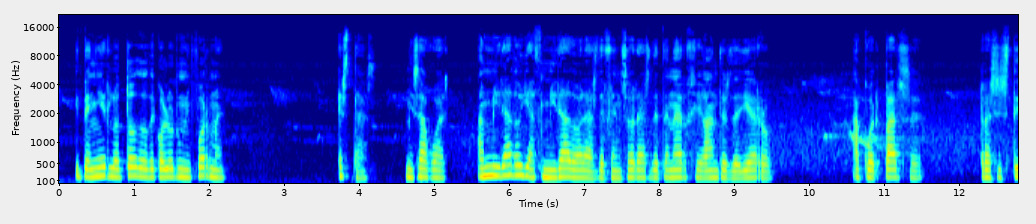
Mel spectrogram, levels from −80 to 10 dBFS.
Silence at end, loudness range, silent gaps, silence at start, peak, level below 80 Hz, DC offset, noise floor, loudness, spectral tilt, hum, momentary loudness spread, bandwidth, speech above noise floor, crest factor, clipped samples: 0 s; 7 LU; none; 0.2 s; -6 dBFS; -76 dBFS; under 0.1%; -61 dBFS; -26 LUFS; -5.5 dB/octave; none; 16 LU; 16 kHz; 35 dB; 20 dB; under 0.1%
